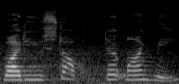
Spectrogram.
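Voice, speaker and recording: A woman acts a matter-of-fact wife in a radio play, detached yet gently nagging. Her medium-pitched voice is understated and sounds set back from the microphone, with clear ambient noise. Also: fairly even intonation, normal speed, natural voice. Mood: detached concern. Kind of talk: restrained radio play dialogue. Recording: distant mic, noisy ambient sound.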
